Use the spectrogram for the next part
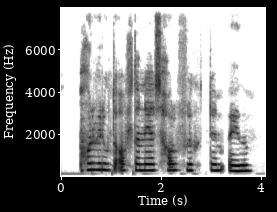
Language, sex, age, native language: Icelandic, female, 14, Icelandic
